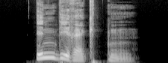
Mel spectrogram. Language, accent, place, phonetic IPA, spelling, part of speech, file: German, Germany, Berlin, [ˈɪndiˌʁɛktn̩], indirekten, adjective, De-indirekten.ogg
- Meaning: inflection of indirekt: 1. strong genitive masculine/neuter singular 2. weak/mixed genitive/dative all-gender singular 3. strong/weak/mixed accusative masculine singular 4. strong dative plural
